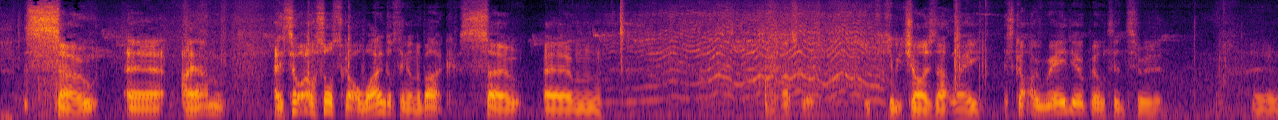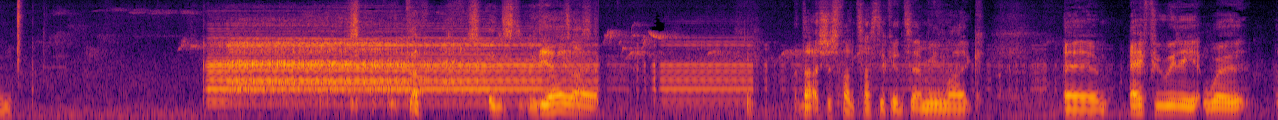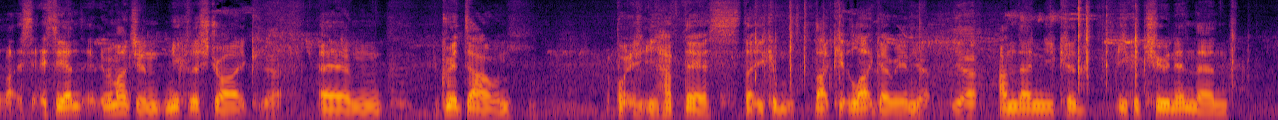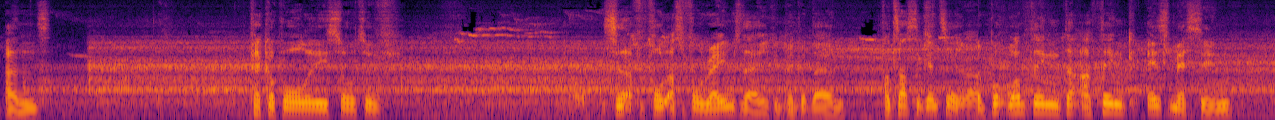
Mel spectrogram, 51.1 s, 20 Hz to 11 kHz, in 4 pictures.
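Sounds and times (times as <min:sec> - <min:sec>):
loud horn-like electronic tone: 0:14.8 - 0:20.4, 0:21.5 - 0:23.8, 0:38.8 - 0:51.0
radio static hiss: 0:15.9 - 0:29.1, 0:36.8 - 0:51.0.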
